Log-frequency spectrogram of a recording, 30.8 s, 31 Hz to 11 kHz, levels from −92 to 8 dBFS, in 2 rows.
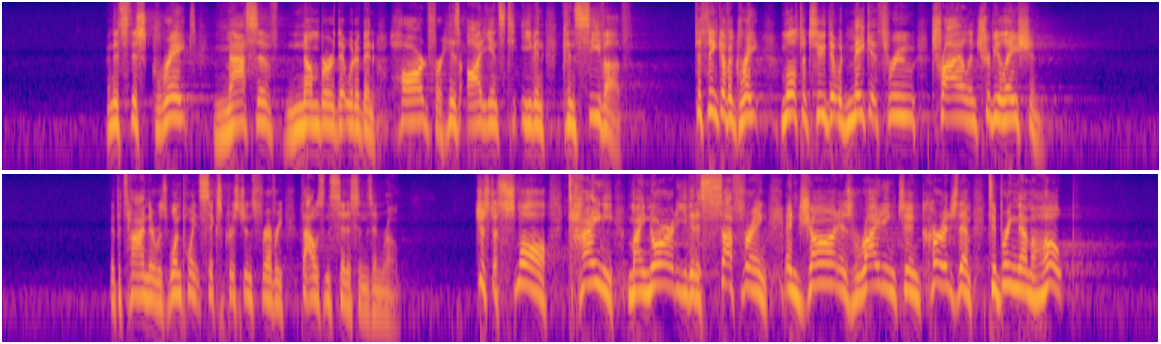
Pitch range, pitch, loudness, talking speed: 145-200 Hz, 165 Hz, -15 LUFS, 125 wpm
